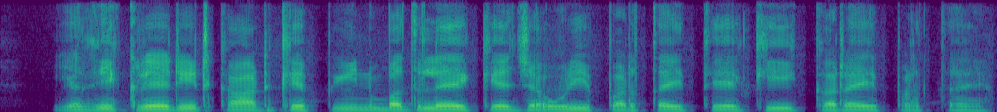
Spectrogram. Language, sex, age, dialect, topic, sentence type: Maithili, male, 18-24, Angika, banking, question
